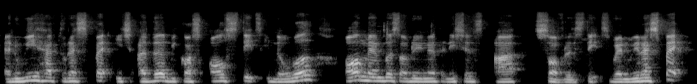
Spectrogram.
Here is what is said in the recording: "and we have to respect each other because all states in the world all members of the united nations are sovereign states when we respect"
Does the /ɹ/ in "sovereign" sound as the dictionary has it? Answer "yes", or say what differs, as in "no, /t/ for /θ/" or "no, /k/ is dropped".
yes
